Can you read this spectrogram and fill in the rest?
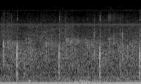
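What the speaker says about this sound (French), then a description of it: "Applaudissons pour la gloire du Seigneur." A church congregation claps together in a steady patter of applause over a loud low hum, with faint voices mixed in.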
